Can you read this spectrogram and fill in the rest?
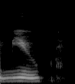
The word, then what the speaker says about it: miu: but it phonetically spells out M-I-U, mew. – Mew. – Yeah. – Yeah, their word for cat was M-I-U-T,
